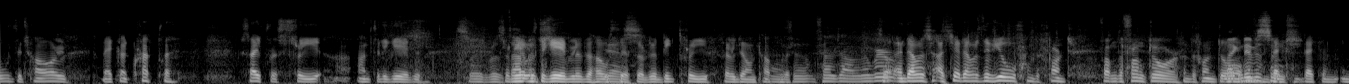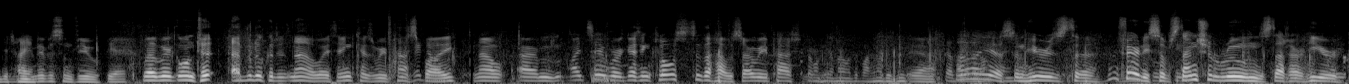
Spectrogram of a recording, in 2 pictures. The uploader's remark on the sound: The three intrepid walkers start in Belvoir car park. Recorded over one day at the start of April 2023 typical Irish weather was encountered with rain, wind and sunshine all making an appearance. Paid a visit on their trek to the Sunyata Buddhist centre located on the hills.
